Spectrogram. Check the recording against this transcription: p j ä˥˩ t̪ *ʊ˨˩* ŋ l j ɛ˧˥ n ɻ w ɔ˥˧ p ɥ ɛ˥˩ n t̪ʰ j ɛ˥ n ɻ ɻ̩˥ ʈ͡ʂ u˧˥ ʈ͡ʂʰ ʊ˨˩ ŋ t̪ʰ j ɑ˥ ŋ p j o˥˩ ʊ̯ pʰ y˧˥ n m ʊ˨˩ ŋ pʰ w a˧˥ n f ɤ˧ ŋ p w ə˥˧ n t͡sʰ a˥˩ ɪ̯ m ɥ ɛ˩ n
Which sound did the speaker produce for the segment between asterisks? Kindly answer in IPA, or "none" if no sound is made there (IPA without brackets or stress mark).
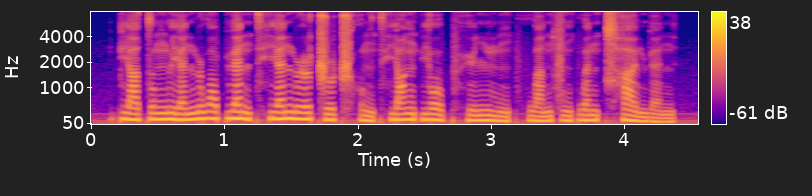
ʊ˥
